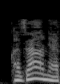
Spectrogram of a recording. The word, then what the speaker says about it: 風穴: 状の穴をカザーナと書いてカザーナと読む強力の首都つ武器や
